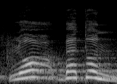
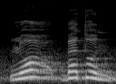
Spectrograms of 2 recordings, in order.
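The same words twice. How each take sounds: First: لعبة drawn out slowly; slow syllable reading. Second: Said in the usual way. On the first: Shown as a demonstration. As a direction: read لعبة slowly for children. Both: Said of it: "تعالوا نشوف ده في كلمات".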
